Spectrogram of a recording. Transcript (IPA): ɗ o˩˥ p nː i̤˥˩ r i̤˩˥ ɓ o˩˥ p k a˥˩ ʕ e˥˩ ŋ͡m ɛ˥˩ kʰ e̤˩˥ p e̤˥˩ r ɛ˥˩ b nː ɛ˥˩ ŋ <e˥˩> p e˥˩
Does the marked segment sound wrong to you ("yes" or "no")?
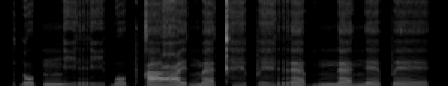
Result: no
